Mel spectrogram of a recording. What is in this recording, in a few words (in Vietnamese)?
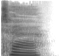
"tear" xe, GB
